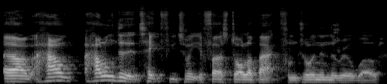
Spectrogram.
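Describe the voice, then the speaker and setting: A man's voice: medium pitch, expressive, fast, a bit bright. A man hosting an interview in a casual, chatty, matey way. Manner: informal, matey. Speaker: interviewer, host.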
